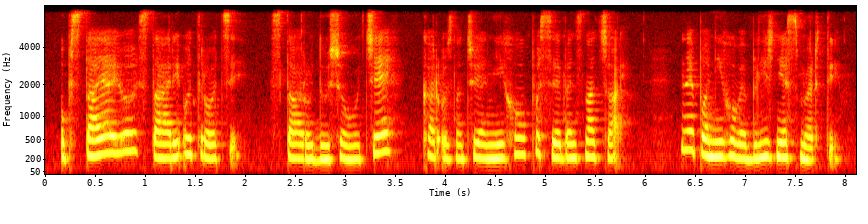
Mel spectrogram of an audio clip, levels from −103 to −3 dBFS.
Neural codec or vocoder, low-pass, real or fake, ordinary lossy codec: none; 7.2 kHz; real; none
